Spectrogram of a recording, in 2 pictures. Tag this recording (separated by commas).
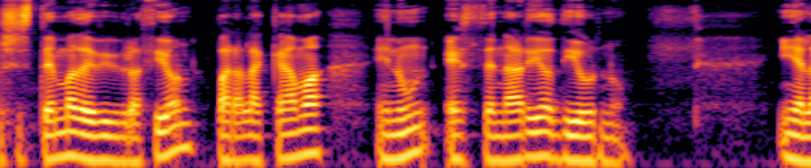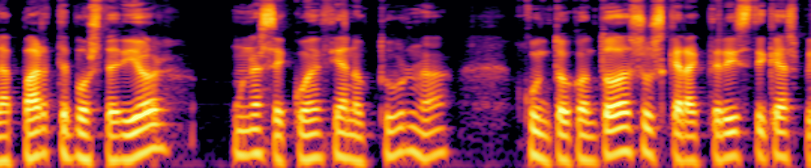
Speech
